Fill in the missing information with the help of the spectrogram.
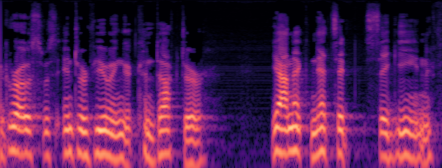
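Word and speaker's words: Yannick Nézet-Séguin: was interviewing a conductor Yannick knit sit Seguin that's the way he pronounces his name and not sure I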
